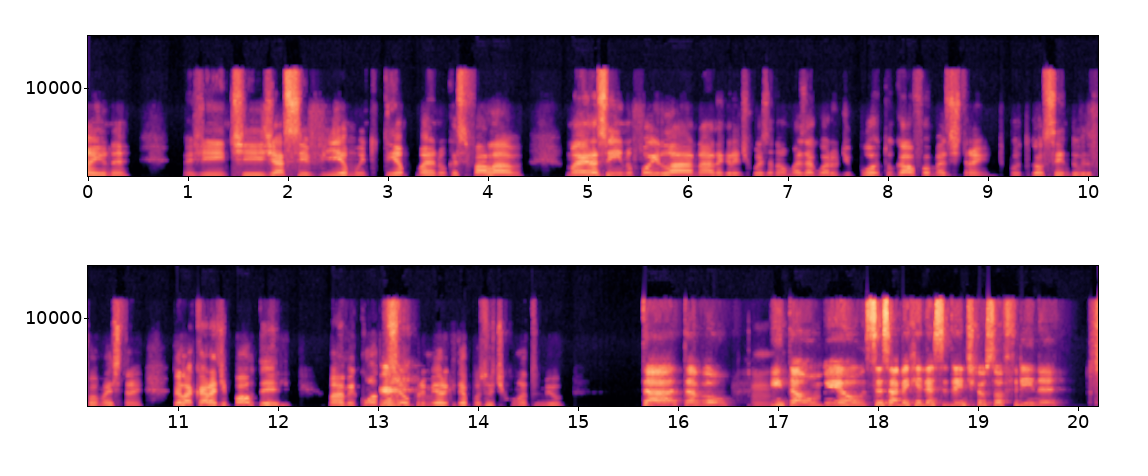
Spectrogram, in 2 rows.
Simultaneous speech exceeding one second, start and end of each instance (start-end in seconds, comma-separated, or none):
none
